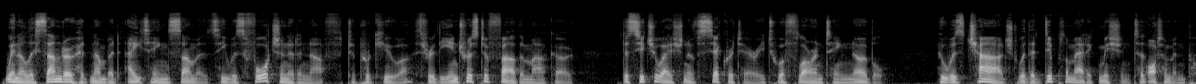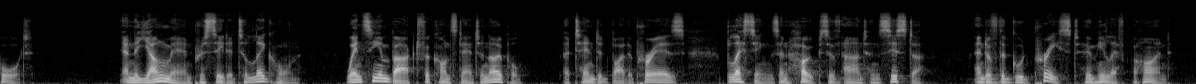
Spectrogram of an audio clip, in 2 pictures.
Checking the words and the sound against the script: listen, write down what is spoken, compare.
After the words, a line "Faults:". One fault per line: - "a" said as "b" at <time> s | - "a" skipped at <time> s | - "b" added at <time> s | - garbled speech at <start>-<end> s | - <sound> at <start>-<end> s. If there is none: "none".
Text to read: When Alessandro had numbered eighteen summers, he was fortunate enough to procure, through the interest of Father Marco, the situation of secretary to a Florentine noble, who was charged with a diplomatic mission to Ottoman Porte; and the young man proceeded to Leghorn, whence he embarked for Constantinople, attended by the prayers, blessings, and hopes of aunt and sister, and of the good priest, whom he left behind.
When Alessandro had numbered eighteen summers, he was fortunate enough to procure, through the interest of Father Marco, the situation of secretary to a Florentine noble, who was charged with a diplomatic mission to Ottoman Porte; and the young man proceeded to Leghorn, whence he embarked for Constantinople, attended by the prayers, blessings, and hopes of aunt and sister, and of the good priest, whom he left behind.
Faults:
none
